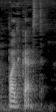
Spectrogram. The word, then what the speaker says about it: podcast: Então, como eu falaria se eu tivesse numa entrevista de, de emprego, eu queria, se eu quisesse mencionar o meu podcast? Eu falaria podcast. P-O-D-C-A-S-T. Pod. Lembre que esse D você meio que vai engolir ele, você vai pronunciar só metade.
